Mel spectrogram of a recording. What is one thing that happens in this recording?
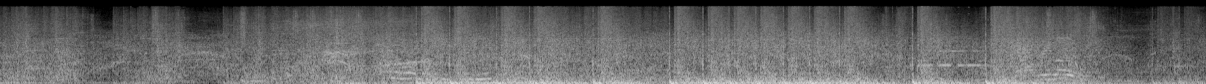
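Guns fire in rapid bursts close by.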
